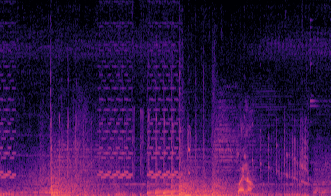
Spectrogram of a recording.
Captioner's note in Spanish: Suena el celular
